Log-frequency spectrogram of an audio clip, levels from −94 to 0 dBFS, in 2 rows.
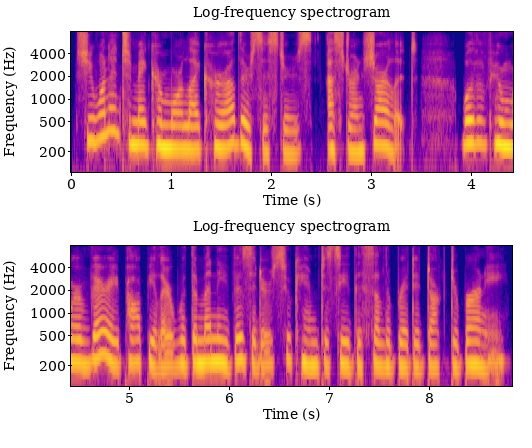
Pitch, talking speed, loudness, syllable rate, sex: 225 Hz, 210 wpm, -18 LUFS, 5.9 syllables/s, female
